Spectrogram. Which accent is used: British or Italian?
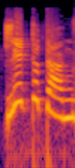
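Italian. It is said in an Italian accent. "You should do an Italian accent"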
